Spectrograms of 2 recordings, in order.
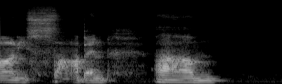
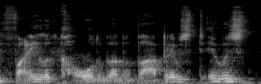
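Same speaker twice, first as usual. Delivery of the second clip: ordinary talk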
